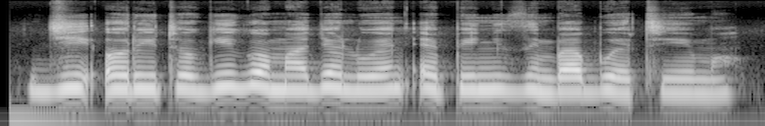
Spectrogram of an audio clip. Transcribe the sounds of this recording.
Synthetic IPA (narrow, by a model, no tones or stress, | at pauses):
d͡ʒiʔoɾitoɡiɡɔmad͡ʒɔlweɲepiɲzimbabwetʰɪmɔ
